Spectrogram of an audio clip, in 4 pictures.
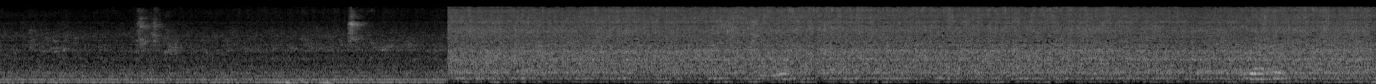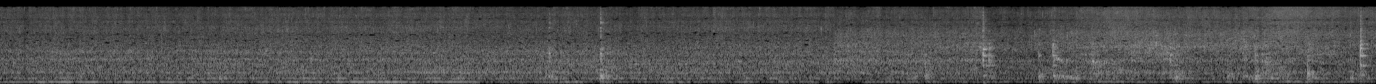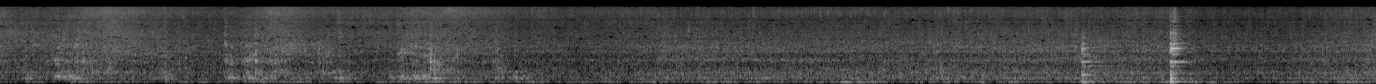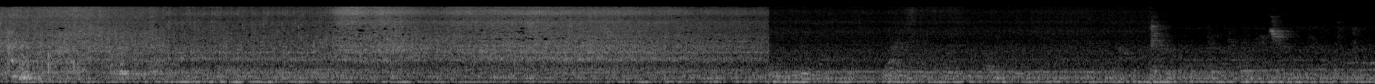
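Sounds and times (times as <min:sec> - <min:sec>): food sizzling in a pot: 0:04.5 - 0:49.0
spoon clinking against pot: 0:38.3 - 0:38.6, 0:39.2 - 0:39.5.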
